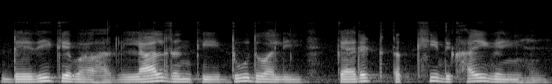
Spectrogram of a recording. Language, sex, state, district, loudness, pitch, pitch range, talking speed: Hindi, male, Uttar Pradesh, Lucknow, -18 LUFS, 120 Hz, 115-145 Hz, 140 wpm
